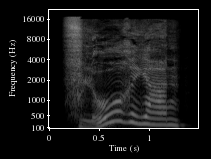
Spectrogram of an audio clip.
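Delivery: surprised calling out. Narrator reads a girl opening a classroom door to find a classmate, calling out in surprise. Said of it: "rief Yolanda erstaunt".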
